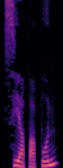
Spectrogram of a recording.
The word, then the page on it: siapapun: Indonesian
